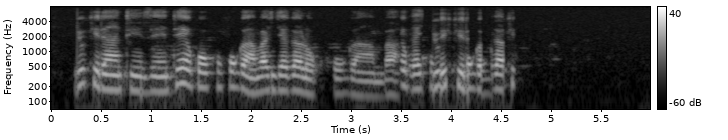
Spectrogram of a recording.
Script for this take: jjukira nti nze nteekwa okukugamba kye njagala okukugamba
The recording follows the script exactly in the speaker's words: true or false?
false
